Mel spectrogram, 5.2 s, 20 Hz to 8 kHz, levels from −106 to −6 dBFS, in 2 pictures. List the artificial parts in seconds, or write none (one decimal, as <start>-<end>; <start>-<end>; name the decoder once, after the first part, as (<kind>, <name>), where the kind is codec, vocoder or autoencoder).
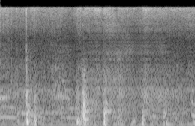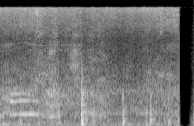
1.1-2.2 (autoencoder, DAC-VAE)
